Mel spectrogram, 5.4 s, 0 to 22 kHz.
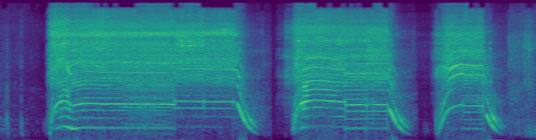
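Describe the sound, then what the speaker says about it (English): A die grinder with a carbide bit whines at high pitch in three bursts, each spinning up, holding a steady loud tone, then winding down, close up, used in work on a 3rd gen RAM Longhorn truck. "I honestly don't know what I did before carbide bits and die grinders."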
